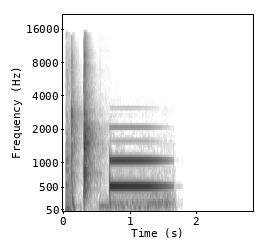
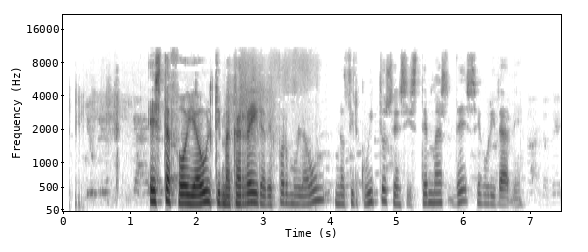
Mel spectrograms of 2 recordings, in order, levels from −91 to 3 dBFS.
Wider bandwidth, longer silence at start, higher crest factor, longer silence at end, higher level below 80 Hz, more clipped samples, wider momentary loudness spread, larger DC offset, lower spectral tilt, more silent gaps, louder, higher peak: first, 15 kHz vs 11 kHz; second, 0.05 s vs 0.4 s; about the same, 24 dB vs 22 dB; first, 1.25 s vs 0.8 s; first, -54 dBFS vs -76 dBFS; neither; second, 10 LU vs 22 LU; neither; second, -2.5 dB/octave vs -5 dB/octave; neither; about the same, -22 LUFS vs -21 LUFS; about the same, -2 dBFS vs -2 dBFS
